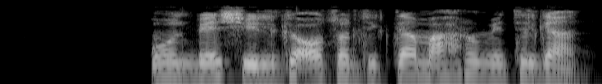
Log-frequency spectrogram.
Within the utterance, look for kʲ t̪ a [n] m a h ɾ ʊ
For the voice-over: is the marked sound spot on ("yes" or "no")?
yes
